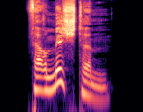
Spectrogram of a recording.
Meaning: strong dative masculine/neuter singular of vermischt
- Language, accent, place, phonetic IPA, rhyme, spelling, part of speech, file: German, Germany, Berlin, [fɛɐ̯ˈmɪʃtəm], -ɪʃtəm, vermischtem, adjective, De-vermischtem.ogg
